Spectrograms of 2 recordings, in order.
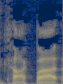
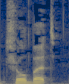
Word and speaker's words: Chobot: You know, Jones, if you were to ever meet Jessica Cockbot, I mean, Chobot, I mean, it would be hard not to pronounce her name wrong, and then you'd be, like, embarrassed.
